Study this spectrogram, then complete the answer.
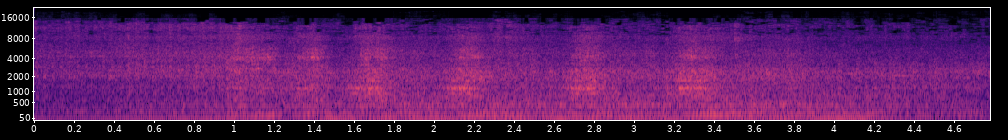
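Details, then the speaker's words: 608 truck diesel heard from inside the cab after adding sealing: deep, even drone with steady soft pulse, no knocks; engine running, noise and heat in cab much reduced. "Pode perceber que o motor tá ligado, mas o barulho aqui é bem menos. É bem menos mesmo."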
